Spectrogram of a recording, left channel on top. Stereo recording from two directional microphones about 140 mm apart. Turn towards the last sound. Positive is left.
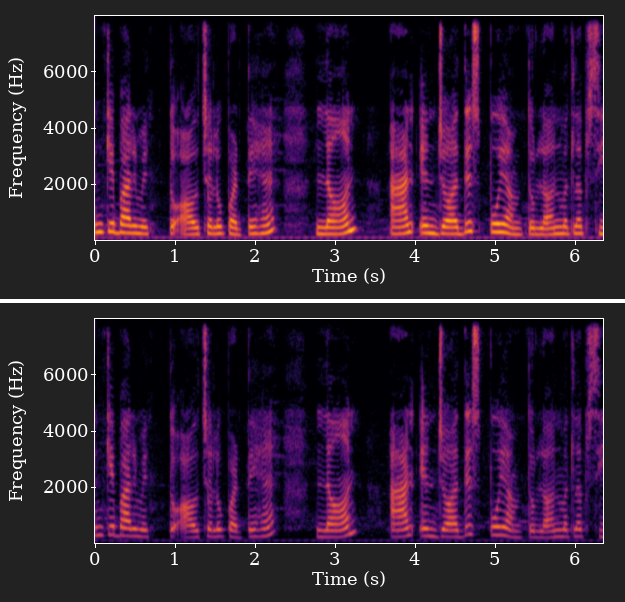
turn(degrees=35)  # may be behind; listen again after turning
